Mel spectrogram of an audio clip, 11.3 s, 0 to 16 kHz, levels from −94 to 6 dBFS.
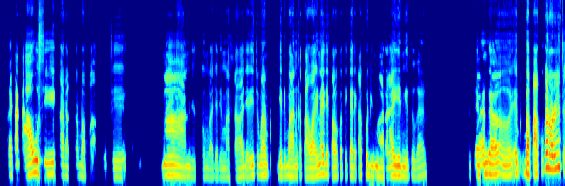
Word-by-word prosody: Mereka 170 -1 -4
tau 170 +5 +3
sih 180 -2 -4
karakter 155 -1 -13
bapakku 140 0 -17
sih. 130 0 -12 0.9
Tenang 155 -3 -1
gitu, 125 -1 -22
gak 125 -1 -16
jadi 125 0 -17
masalah 125 0 -13
jadi 140 +1 -8
cuma, 160 0 -4 0.2
jadi 150 -1 -8
bahan 140 -1 -4
ketawain 135 +2 -3
aja 170 0 -1
kalo 140 +1 -5
ketika 140 +1 -7
di - - -15
aku 150 +2 -10
dimarahin 150 0 -2
gitu 135 0 -14
kan. 145 +5 -14 0.9
Bercanda, 165 +4 +1 0.2
heeh, 155 -1 -2 0.2
ep - - -11
bapak 175 -2 +6
aku 200 - -24
kan 275 - +11
orangnya 250 +3 +8
150 Hz, 165 wpm, -25 LUFS, 135-160 Hz, 0.9 s, kan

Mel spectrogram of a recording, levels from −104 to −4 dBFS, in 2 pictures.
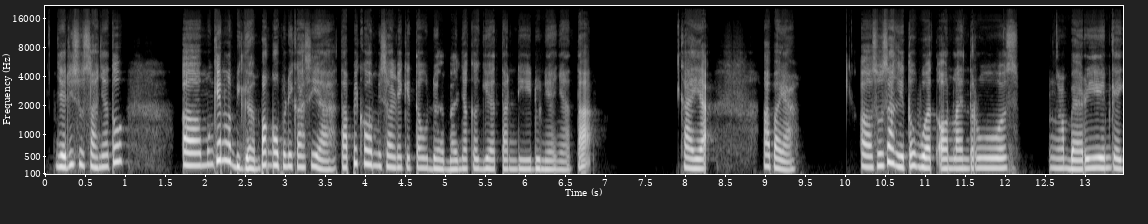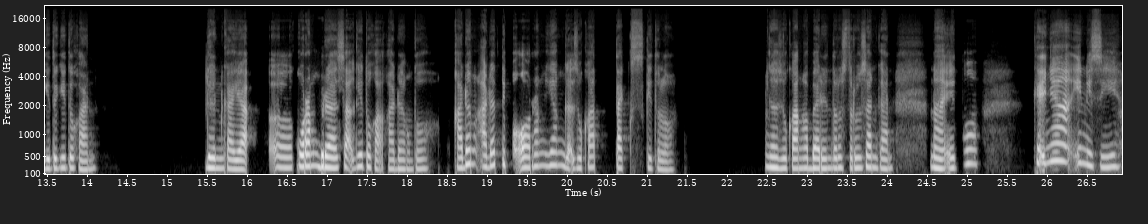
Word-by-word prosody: Jadi 265 +2 +5
susahnya 265 -4 -1
tuh, 375 +2 +1 0.7
eee, 290 -1 +6
mungkin 315 +8 +3
lebih 270 -10 +3
gampang 230 +7 +3
komunikasi 270 -3 +1
ya, 200 0 -3
tapi 250 +8 0
kalau 320 -2 +3
misalnya 255 -4 -2
kita 235 0 -3
udah 225 -1 0
banyak 205 +2 -2
kegiatan 215 -1 -2
di 210 0 -3
dunia 205 -1 0
nyata 195 +3 -3 1.1
kayak, 220 -3 +2 0.7
apa 265 -4 0
ya, 190 -2 -2 0.9
eee, 260 -2 +3
susah 280 +7 +4
gitu 270 +2 +3
buat 235 -2 +5
online 220 0 +1
terus, 230 +1 +1 0.3
ngabarin 225 +1 +2
kayak 220 -2 0
gitu-gitu 235 +1 -1
kan. 205 +2 -4 1.4
Dan 230 -2 +3
kayak, 210 -2 +2 0.3
eee, 240 -1 -1
kurang 275 0 +4
berasa 245 -2 +4
gitu 270 0 -1
Kak, 210 - -5
kadang 210 -1 -4
tuh. 215 +1 -7 0.3
Kadang 320 +8 +2
ada 265 +2 +1
tipe 310 0 -7
orang 270 +4 +1
yang 295 0 -3
nggak 220 -2 -3
suka 245 +2 -3 0.2
teks, 230 0 -5
gitu 215 -2 -6
loh. 195 -1 -7 1.2
Nggak 245 -1 +3
suka 225 0 -1
ngabarin 230 -1 +1
terus-terusan 235 +1 -1
kan. 220 0 -2 0.5
Nah 225 -2 +3
itu, 235 +7 -5 0.8
kayaknya 390 0 +2
ini 335 -3 -2
sih, 250 0 -2
235 Hz, 135 wpm, -23 LUFS, 220-270 Hz, 1.4 s, eee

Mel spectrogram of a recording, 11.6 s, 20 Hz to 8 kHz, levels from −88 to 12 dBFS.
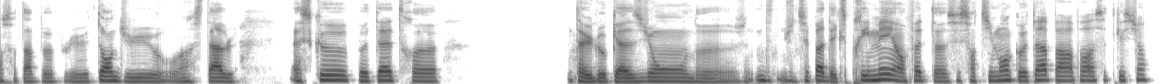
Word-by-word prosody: sont 130 -3 -9
un 125 - 0
peu 125 +1 -6
plus 125 0 -6
tendues 130 -3 +2
ou 135 +3 -4
instables. 130 0 +1 0.6
Est-ce 140 -2 -2
que 175 -2 +4
peut-être, 155 +1 +1
heu 135 -1 -1 1.3
tu 150 - +2
as - - +7
eu 120 - +5
l'occasion 130 +1 +2
de, 115 - -4
je 65 - -11
ne 165 - -1
d 155 - -4
je 155 -2 -5
ne 135 - -10
sais 155 +2 -4
pas 160 +2 +5
d'exprimer 170 +9 +2
en 145 -4 +2
fait, 140 -3 -2
ce 155 +4 -7
sentiment 155 +4 -1
que 150 -3 0
tu 145 +4 -1
as 175 - +5
par 155 -3 0
rapport 160 +1 -1
à 155 - -2
cette 165 +1 -11
question? 180 +3 -4
140 Hz, 185 wpm, -25 LUFS, 125-160 Hz, 1.3 s, as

